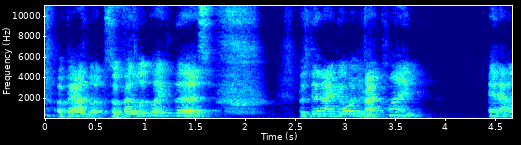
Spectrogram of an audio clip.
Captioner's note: exhales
